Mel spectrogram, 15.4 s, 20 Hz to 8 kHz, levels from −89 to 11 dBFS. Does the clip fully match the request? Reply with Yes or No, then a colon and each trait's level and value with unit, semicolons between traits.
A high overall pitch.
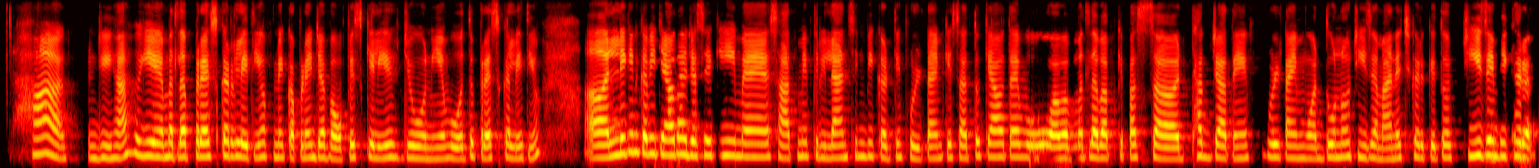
Yes: high, 225 Hz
